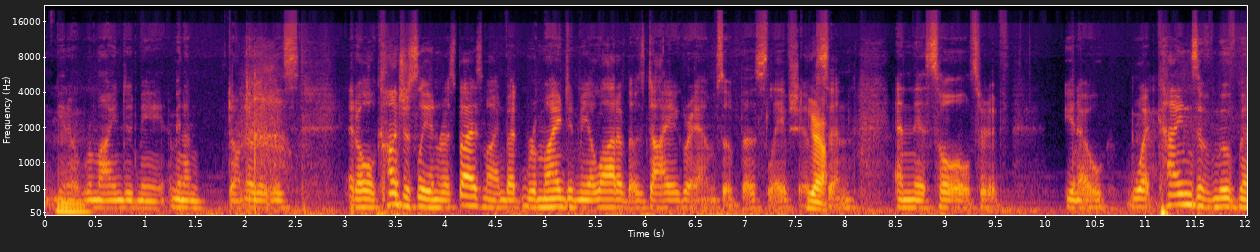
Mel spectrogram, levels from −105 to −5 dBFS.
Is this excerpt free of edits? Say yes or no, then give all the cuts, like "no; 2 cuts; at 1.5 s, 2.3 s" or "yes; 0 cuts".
yes; 0 cuts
